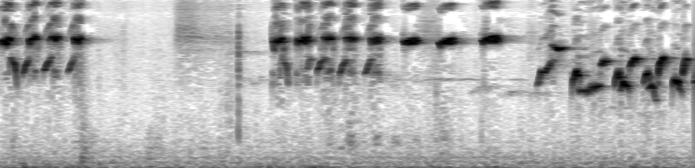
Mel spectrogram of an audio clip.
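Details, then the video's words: White-rumped shama, played to trigger a captive bird's song: quick clusters of bright high chirps, a pause, then a series of repeated whistled notes and a final run of descending slurred phrases. "PERANGSANG EMOSI MURAI BATU AGAR CEPET IKUT BONGKAR"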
